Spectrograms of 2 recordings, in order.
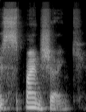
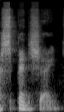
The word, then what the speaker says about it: Spineshank: Yeah, my first one would be Spineshank or Spinshank, depending how you pronounce them.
